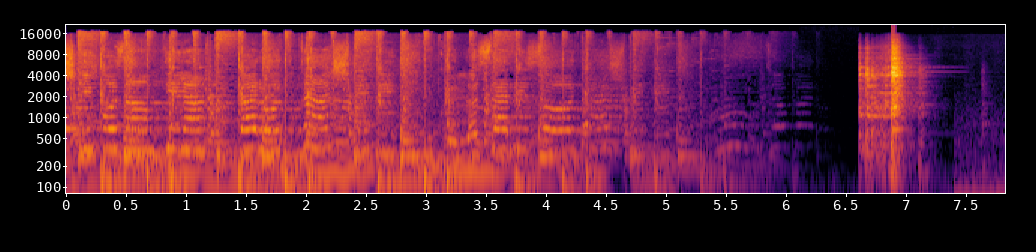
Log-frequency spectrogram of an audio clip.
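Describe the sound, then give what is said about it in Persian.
Background music fades out, then a metal pot lid clanks and scrapes briefly, fairly loud, as it is lifted off a cooking pot of ash (Persian noodle soup), followed by quiet. “در قابلمه رو بر میدارم.”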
